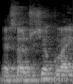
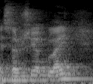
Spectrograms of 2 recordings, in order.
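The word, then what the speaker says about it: Escherichia coli: cherry chia ठीक है एसर्स कुलाई वैसे बोलते हैं एसर्स कुलाई बट इसकी स्पेलिंग याद रखने के लिए अगर बोर्ड्स में हो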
